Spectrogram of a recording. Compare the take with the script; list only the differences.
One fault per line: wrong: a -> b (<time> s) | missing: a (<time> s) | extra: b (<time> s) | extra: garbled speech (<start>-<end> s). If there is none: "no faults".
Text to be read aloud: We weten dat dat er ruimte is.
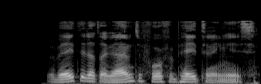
missing: dat (1.0 s)
extra: voor verbetering (1.4 s)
